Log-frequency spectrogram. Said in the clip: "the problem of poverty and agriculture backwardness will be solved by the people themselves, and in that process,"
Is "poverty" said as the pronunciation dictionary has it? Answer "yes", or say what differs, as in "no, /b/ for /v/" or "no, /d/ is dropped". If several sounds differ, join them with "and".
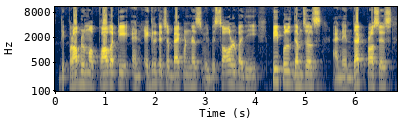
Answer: yes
